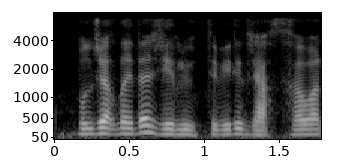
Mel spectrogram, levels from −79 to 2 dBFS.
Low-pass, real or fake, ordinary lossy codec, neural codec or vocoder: 7.2 kHz; fake; Opus, 24 kbps; codec, 24 kHz, 0.9 kbps, WavTokenizer, small release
